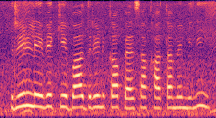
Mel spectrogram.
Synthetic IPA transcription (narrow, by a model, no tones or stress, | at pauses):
ɾɪɳleːʋekebaːd̪ɾɪɳkapɛːsakʰaːt̪amẽmɪliː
